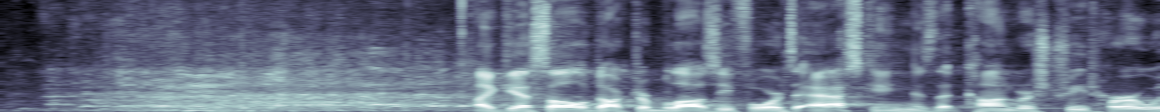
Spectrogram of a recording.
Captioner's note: laughter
